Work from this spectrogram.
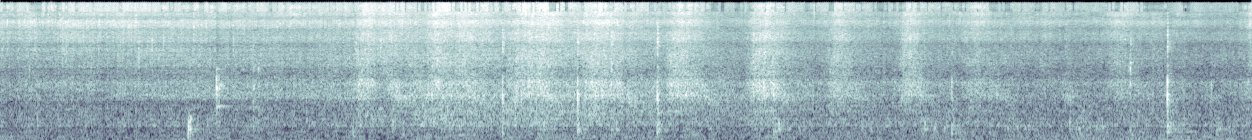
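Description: Biryani masala with yogurt sautéing in hot oil for egg biryani, a steady close sizzle with scattered crackles and a few sharp pops, rising and falling gently as it is stirred.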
